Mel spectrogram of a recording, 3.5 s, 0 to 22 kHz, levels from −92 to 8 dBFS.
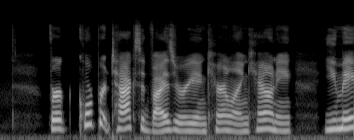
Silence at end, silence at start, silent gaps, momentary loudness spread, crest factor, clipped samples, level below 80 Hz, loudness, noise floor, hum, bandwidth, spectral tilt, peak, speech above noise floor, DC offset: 0 s; 0.5 s; none; 7 LU; 20 dB; under 0.1%; -58 dBFS; -28 LUFS; -59 dBFS; none; 11.5 kHz; -5 dB/octave; -8 dBFS; 32 dB; under 0.1%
